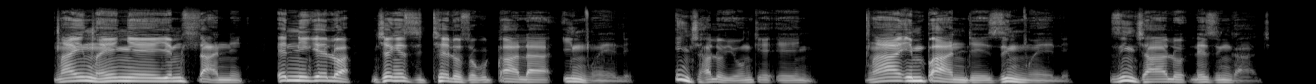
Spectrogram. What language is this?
North Ndebele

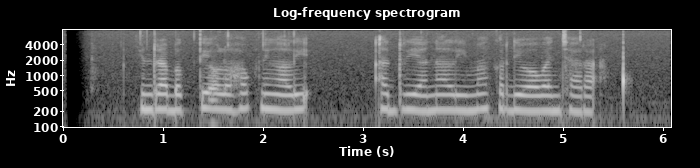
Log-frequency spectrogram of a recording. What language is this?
Sundanese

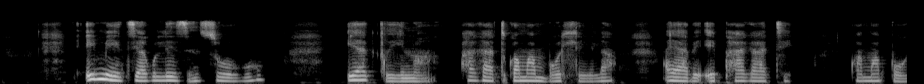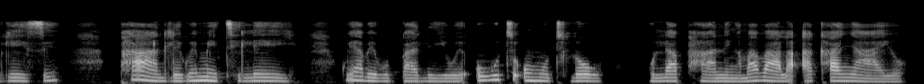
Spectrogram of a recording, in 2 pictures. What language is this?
North Ndebele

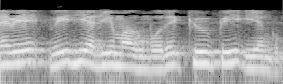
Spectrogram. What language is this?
Tamil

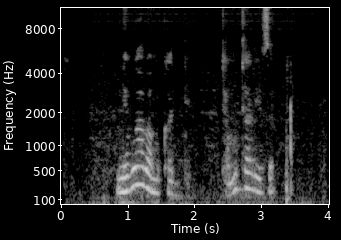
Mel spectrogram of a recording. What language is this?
Ganda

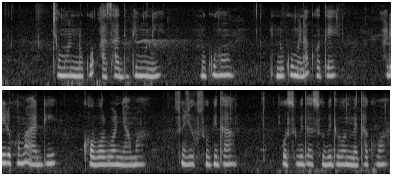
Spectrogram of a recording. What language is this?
Santali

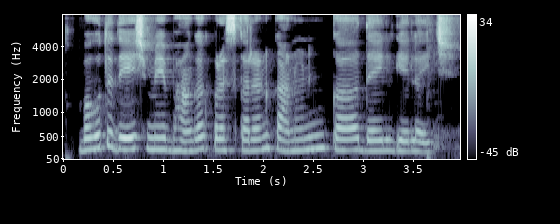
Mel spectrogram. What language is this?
Maithili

